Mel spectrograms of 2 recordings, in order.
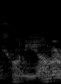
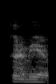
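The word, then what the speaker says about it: Konamiya: into that here are my koniyama runes gonna mia ruins sorry i'm pretty sure i was mispronouncing it i did get him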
